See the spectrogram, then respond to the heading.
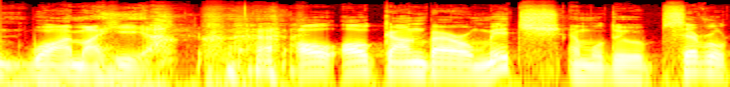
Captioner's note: chuckles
